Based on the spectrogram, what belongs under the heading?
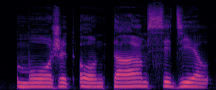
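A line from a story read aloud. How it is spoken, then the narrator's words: Plain. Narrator (Russian): сказал Зорих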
